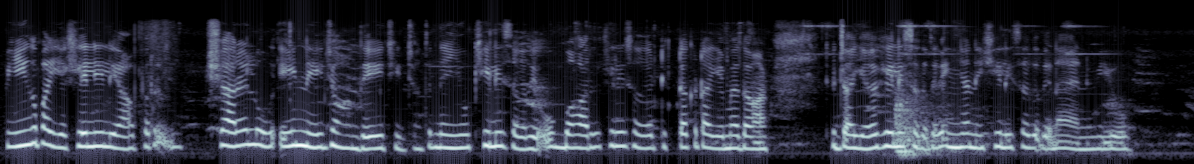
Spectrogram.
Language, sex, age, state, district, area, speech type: Dogri, female, 18-30, Jammu and Kashmir, Samba, rural, spontaneous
